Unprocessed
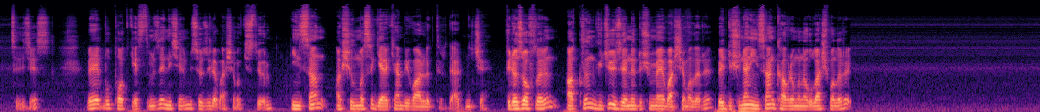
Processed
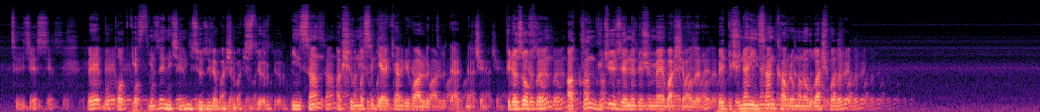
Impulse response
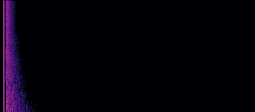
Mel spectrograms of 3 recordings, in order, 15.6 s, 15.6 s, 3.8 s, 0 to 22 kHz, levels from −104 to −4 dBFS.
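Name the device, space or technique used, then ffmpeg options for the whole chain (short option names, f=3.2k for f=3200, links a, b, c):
through cloth: -filter_complex "[0:a]asettb=1/sr,asplit=3[a][b][c];[a]atrim=end=1.894[d];[b]atrim=start=1.89:end=3.54,asetpts=PTS-STARTPTS,afade=t=in:d=0.004:c=qsin,afade=t=out:st=1.646:d=0.004:c=qsin,asubboost=boost=11.5:cutoff=180[e];[c]atrim=start=3.536[f];[d][e]acrossfade=d=0.004:c1=hsin:c2=qsin[g];[g][f]acrossfade=d=0.004:c1=qsin:c2=hsin,highshelf=f=3.7k:g=-12,asplit=2[h][i];[i]adelay=245,lowpass=f=1.5k:p=1,volume=-8.5dB,asplit=2[j][k];[k]adelay=245,lowpass=f=1.5k:p=1,volume=0.35,asplit=2[l][m];[m]adelay=245,lowpass=f=1.5k:p=1,volume=0.35,asplit=2[n][o];[o]adelay=245,lowpass=f=1.5k:p=1,volume=0.35[p];[h][j][l][n][p]amix=inputs=5:normalize=0,volume=1.5dB"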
